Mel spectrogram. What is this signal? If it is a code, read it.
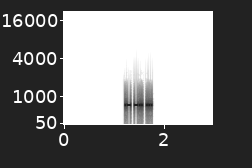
Morse code, heard as a keyed tone, about 50 wpm, 700 Hz. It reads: ADS
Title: Abbreviations 50wpm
